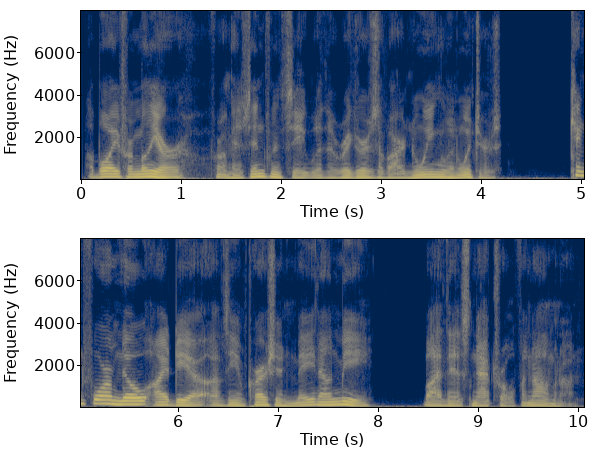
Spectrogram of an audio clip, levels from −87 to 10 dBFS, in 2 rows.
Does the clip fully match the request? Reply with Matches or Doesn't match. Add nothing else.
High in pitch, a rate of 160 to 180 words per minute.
Doesn't match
